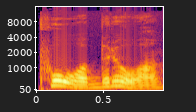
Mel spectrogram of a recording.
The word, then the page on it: påbrå: ²p'å:brå:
